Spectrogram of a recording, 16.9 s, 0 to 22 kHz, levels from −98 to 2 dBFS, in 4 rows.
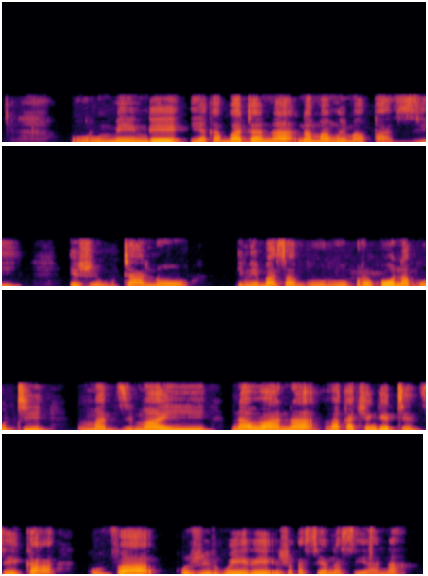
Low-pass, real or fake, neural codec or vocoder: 7.2 kHz; real; none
